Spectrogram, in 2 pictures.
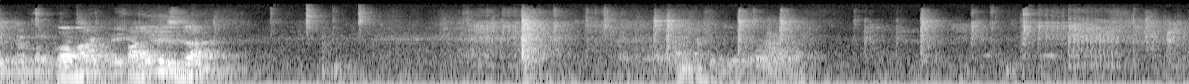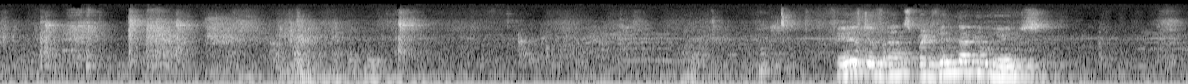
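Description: A man speaks calmly, explaining in short bursts.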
